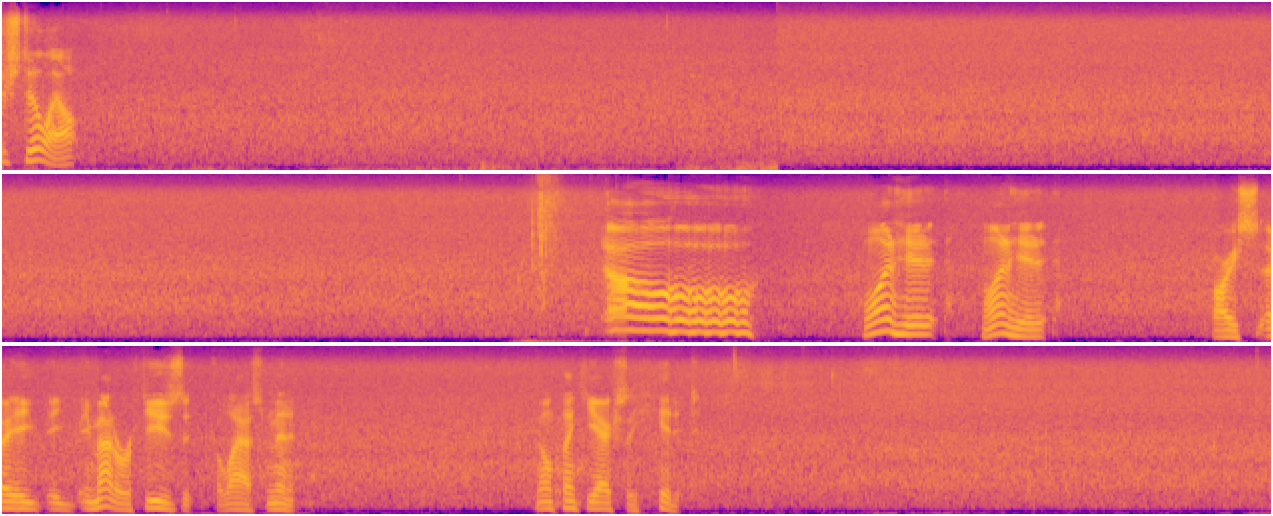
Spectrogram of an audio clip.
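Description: A creek flows gently nearby.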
